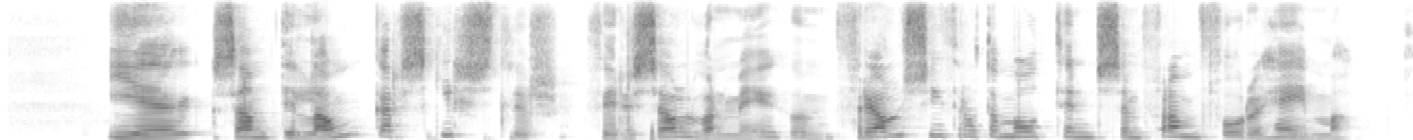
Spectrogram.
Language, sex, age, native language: Icelandic, female, 30-39, Icelandic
